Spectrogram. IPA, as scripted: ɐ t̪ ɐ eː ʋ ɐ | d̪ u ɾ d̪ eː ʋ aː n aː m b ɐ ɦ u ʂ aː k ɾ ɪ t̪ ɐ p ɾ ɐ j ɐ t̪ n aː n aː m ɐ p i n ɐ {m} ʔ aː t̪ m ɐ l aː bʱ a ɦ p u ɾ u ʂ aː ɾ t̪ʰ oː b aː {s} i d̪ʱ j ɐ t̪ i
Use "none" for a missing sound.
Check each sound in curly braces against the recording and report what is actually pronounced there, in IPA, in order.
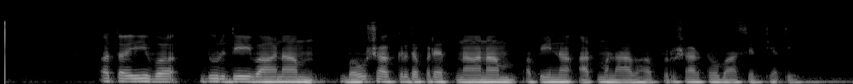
none, s

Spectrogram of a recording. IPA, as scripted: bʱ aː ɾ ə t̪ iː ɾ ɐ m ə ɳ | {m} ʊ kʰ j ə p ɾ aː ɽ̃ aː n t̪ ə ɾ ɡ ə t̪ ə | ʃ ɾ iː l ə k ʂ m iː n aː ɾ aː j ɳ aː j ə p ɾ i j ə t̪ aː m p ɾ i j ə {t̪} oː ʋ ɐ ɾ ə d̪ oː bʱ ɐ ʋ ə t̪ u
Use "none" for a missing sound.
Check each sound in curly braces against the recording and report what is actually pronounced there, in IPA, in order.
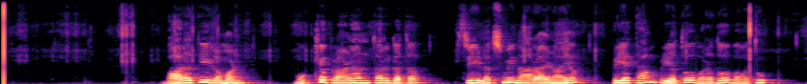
m, t̪

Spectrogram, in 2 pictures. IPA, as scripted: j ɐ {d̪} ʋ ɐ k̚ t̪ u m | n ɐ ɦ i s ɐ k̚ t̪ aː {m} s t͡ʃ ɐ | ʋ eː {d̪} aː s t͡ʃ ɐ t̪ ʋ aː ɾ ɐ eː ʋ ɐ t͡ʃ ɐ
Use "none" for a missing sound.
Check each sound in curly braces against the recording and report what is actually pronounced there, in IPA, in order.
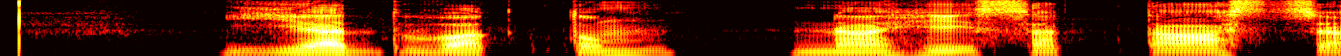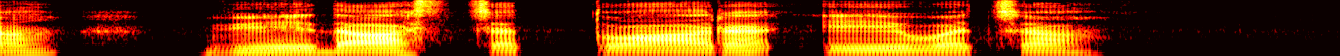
d̪, none, d̪

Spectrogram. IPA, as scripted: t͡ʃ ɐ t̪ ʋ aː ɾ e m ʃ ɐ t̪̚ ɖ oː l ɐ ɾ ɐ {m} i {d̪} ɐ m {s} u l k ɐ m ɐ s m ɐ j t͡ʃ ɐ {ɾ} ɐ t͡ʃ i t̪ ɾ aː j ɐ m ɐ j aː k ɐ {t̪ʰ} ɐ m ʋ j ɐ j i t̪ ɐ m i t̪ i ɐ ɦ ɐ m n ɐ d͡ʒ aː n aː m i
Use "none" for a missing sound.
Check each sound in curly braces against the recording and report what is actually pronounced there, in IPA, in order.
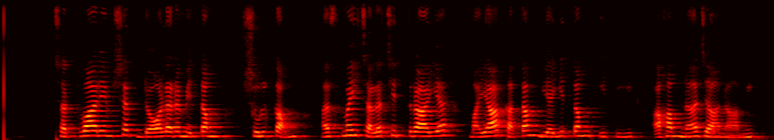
m, t̪, ʃ, l, t̪

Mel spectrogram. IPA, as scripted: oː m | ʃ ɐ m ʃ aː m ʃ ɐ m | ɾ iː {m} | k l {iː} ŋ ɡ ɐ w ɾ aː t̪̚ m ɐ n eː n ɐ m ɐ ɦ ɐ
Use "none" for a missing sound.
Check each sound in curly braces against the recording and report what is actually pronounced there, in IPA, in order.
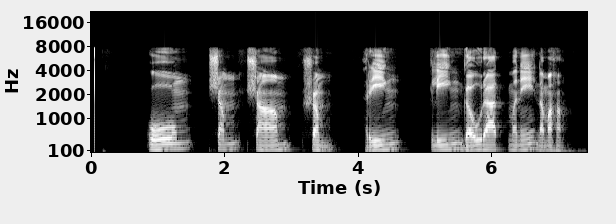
ŋ, iː

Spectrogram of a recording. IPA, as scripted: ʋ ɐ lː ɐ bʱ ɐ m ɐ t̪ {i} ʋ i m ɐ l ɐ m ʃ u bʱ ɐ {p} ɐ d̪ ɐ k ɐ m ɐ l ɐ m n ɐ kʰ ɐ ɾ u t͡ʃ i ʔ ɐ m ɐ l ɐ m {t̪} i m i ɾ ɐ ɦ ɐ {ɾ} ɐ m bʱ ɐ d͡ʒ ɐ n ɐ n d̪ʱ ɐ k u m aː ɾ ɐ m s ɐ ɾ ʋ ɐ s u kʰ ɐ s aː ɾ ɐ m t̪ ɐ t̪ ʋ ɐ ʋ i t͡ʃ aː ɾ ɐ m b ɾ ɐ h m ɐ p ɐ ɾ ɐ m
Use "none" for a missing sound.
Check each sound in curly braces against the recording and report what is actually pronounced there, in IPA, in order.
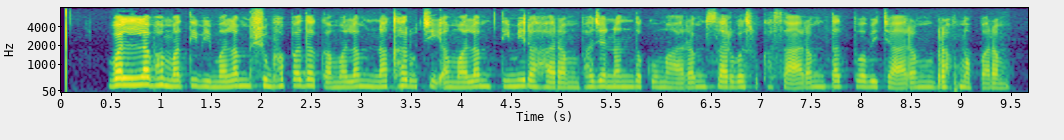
i, p, t̪, ɾ

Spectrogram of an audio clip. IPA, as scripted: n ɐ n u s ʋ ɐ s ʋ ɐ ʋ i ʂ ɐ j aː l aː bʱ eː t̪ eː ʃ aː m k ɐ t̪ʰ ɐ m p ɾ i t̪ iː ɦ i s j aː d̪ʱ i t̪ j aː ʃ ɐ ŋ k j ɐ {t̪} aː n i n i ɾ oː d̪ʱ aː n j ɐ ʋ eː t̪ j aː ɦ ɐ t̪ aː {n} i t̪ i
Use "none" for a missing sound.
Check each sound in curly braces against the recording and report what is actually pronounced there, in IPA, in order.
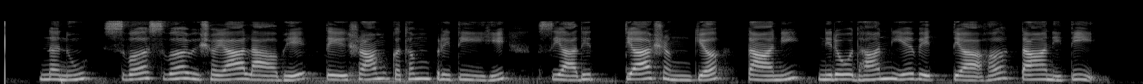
t̪, n

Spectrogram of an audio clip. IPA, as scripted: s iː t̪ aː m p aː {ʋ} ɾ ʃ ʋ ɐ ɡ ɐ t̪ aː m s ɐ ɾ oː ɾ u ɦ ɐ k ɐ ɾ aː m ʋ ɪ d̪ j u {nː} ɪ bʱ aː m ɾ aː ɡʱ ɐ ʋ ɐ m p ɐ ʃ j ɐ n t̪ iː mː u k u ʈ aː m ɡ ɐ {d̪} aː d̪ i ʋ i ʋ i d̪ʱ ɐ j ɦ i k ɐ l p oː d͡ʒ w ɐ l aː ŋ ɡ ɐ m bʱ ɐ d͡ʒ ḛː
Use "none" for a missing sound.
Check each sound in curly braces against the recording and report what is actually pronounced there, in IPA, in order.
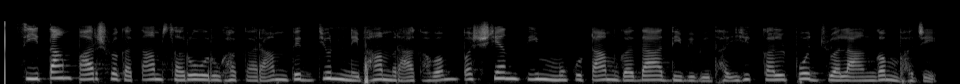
none, nː, d̪

